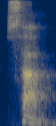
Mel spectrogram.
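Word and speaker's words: ث: তারপর আপনারা আবার বলবেন অক্ষরটা আমাদের জিউবার আগা অর্থাৎ জিবার আগা সামনের উপরে দুই দাতের আগাম দুই দাতের আগার সঙ্গে লাগবে লেগে উচ্চারণ হবেছা সা ছা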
